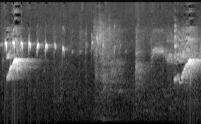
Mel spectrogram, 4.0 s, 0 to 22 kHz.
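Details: Three 28-day-old baby cockatiels out together with their parents, one chick still hungry; they give rising whistled calls and a quick series of high, sharp chips. Cockatiel.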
